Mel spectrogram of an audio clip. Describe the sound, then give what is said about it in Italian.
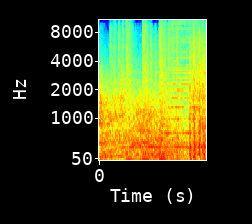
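Cannon fire from a formation of four twin-engine Me 262 jet fighters opening up at long range on a bomber stream, a dense, continuous rattling roar of rapid shots with a heavier thump near the end. “Una formazione di quattro jet entra in azione aprendo il fuoco con i loro cannoni da lunga distanza prima che i Mustang”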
